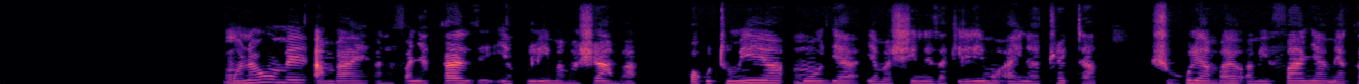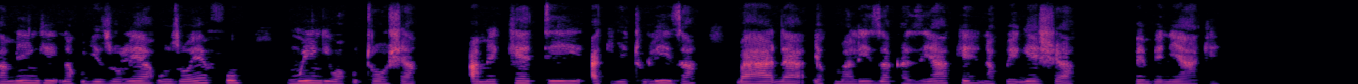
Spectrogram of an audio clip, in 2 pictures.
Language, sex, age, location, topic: Swahili, female, 36-49, Dar es Salaam, agriculture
